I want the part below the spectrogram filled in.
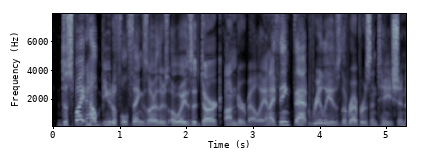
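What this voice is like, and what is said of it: Usual voice. Nothing is said of it.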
